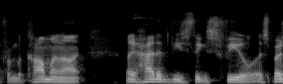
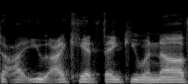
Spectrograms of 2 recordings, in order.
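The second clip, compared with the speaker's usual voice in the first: mock bawling, put-on crying, slower. Retelling a mother's reaction to news about her son, imitating a mother crying. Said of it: "the mom starts bawling, crying".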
